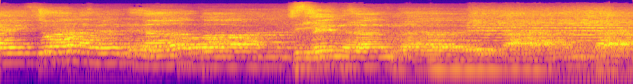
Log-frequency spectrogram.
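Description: A small group of men and women singing a Vietnamese Catholic hymn of thanksgiving together, in slow, drawn-out notes.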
